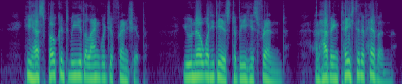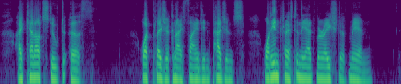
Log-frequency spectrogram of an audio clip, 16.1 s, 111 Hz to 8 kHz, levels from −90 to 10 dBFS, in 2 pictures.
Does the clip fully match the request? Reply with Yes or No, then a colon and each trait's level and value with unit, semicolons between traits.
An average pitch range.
Yes: average, 3.5 semitones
